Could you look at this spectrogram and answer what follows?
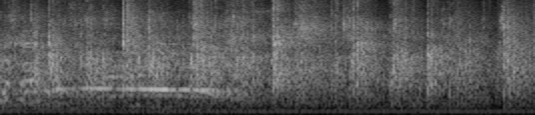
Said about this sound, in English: Would you now stand and show your support and recognition of the part you play in her life? Yes, that's clapping time.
